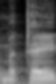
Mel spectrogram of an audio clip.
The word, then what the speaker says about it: MATE: install ubuntu with the mate desktop or the mate desktop whatever you call it i don't care i call it mate because that's what wimpy calls it and he developed the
